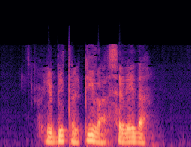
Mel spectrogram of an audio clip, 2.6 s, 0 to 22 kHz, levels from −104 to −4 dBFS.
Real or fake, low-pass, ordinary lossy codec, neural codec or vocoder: fake; 7.2 kHz; AAC, 32 kbps; codec, 16 kHz, 4 kbps, FreqCodec, smaller model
